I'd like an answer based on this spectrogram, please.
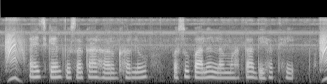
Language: Chhattisgarhi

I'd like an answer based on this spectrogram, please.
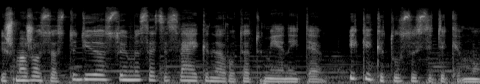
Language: Lithuanian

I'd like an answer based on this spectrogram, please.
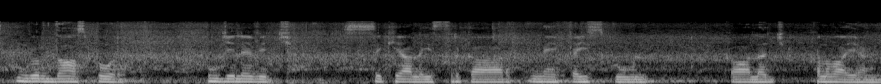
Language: Punjabi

